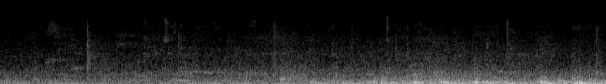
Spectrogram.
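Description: A crowd of girls chatters as they get up and move about.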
